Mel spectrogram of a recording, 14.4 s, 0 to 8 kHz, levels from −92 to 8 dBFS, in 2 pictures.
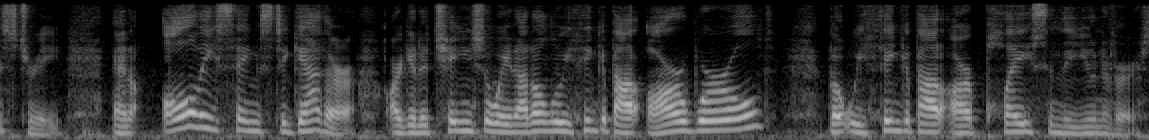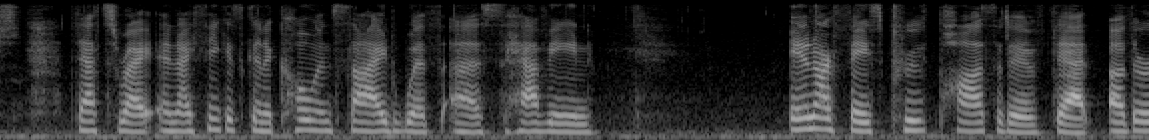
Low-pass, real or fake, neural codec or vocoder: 7.2 kHz; real; none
